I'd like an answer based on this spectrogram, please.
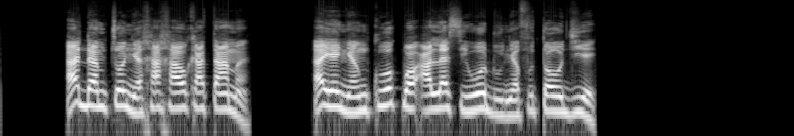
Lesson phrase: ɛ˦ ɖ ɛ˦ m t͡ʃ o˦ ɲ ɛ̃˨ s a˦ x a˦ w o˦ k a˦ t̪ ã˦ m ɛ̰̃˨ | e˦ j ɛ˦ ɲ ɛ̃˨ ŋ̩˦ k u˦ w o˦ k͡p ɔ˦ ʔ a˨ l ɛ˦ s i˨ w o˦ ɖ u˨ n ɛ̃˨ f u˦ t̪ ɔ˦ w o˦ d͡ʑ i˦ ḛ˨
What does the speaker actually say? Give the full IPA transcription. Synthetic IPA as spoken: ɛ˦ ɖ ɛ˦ m t͡ʃ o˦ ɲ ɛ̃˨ x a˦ x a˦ w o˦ k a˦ t̪ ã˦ m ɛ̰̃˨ | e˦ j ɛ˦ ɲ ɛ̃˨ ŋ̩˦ k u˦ w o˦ k͡p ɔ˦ ʔ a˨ l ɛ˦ s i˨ w o˦ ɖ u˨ ɲ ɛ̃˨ f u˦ t̪ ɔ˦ w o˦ d͡ʑ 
